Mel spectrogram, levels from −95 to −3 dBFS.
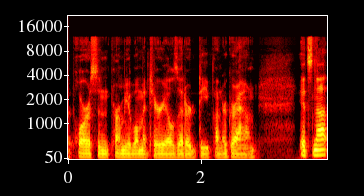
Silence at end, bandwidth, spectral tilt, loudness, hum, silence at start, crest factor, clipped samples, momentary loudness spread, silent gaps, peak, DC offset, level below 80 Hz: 0 s; 12.5 kHz; -5 dB/octave; -27 LUFS; none; 0 s; 18 dB; under 0.1%; 7 LU; none; -8 dBFS; under 0.1%; -50 dBFS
